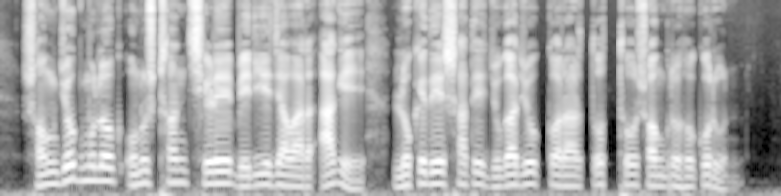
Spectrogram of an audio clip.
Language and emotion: Bengali, neutral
